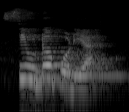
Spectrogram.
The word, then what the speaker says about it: pseudopodia: Here we are pronouncing from S. P is silent here, but while writing you need to write P. But we will pronounce it as pseudopodia.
